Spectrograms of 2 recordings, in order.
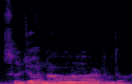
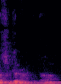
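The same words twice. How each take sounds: First: "Sujanar" with the "na" held long. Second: "Sujanar" said quickly with no held vowel; short A. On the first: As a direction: slowly draw out the long A in "Sujanar". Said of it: "There is A means long A". ("Sujanar" में "ना" को लंबा खींचकर) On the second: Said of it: "no, Sujanar Buddha". ("Sujanar" में "ना" को बिना खींचे, छोटा बोलकर) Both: Shown as a demonstration.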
